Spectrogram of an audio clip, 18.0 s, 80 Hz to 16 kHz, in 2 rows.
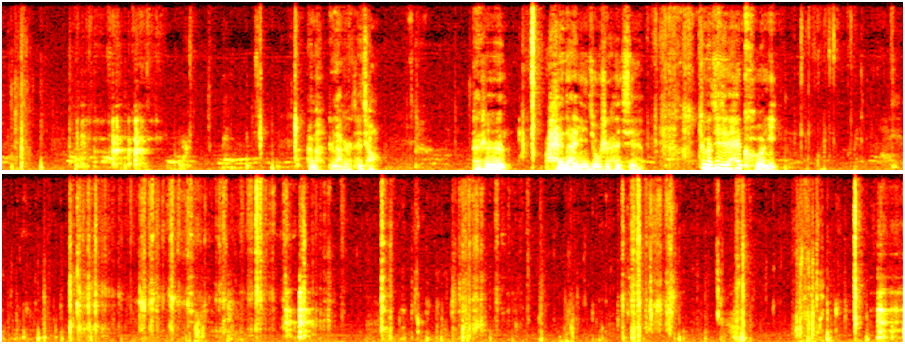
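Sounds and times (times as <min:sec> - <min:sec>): person chewing: 0:07.8 - 0:18.0.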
